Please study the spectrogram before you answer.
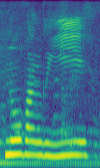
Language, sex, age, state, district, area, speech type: Bodo, female, 18-30, Assam, Chirang, rural, spontaneous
